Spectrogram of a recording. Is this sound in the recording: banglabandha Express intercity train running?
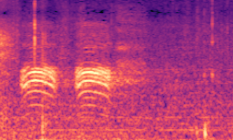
no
